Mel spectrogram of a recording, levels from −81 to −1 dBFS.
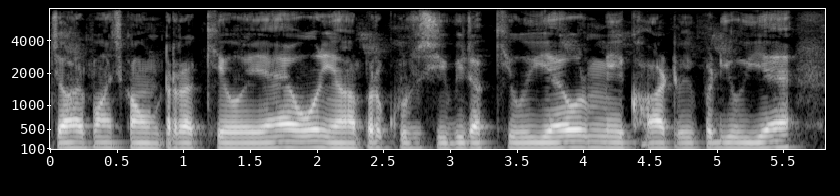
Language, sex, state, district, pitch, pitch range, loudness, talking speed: Hindi, male, Uttar Pradesh, Shamli, 115 Hz, 110-115 Hz, -16 LUFS, 215 wpm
